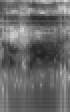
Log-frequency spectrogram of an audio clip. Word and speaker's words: Allah: aramaic and arabic and in arabic it's pronounced allah that it means god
